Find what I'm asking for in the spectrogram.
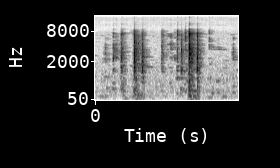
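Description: Someone types a short run of keystrokes on a computer keyboard, a close, quick patter of irregular clicks lasting under two seconds, with no talking over it.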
